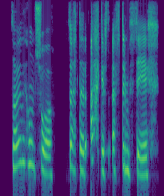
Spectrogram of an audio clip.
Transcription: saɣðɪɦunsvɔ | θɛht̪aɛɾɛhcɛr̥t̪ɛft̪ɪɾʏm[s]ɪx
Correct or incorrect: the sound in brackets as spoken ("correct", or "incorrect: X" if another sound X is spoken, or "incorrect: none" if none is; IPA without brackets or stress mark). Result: incorrect: θ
